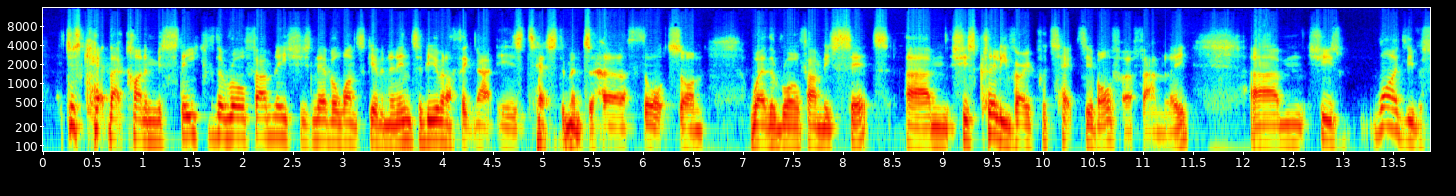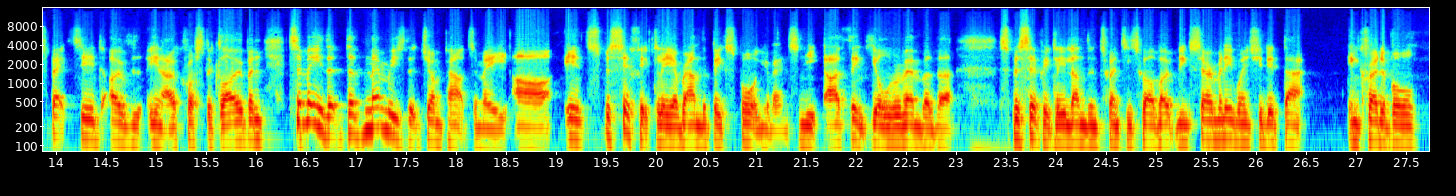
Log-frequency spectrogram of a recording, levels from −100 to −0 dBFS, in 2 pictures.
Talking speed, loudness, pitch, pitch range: 185 wpm, -18 LUFS, 110 Hz, 105-135 Hz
